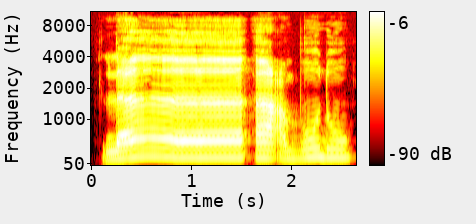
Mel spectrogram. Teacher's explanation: میں جو عین ہے اس کو واضح نکالنا ہے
